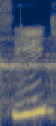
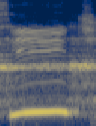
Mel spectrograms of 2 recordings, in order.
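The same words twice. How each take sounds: First: Said in the usual way. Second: A louder, higher mock hiss of the word "Siç"; imitating Granny's hiss. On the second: Gamer copying what Granny says to viewers, mock creepy. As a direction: say "Siç" like the creepy grandma hissing. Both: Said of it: "Ne diyor bu ya?".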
